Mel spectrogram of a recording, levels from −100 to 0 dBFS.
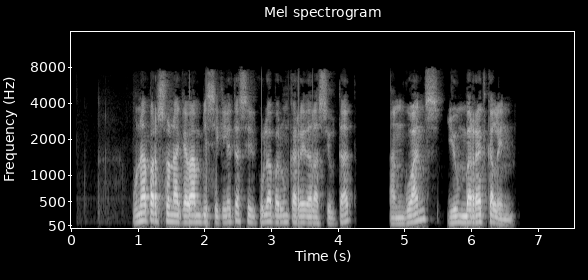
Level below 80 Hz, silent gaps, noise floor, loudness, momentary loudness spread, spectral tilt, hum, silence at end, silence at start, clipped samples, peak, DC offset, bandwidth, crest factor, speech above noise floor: -58 dBFS; 4.31-4.78 s; -63 dBFS; -23 LUFS; 11 LU; -6 dB/octave; none; 0.9 s; 0.95 s; under 0.1%; -4 dBFS; under 0.1%; 8 kHz; 20 dB; 41 dB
